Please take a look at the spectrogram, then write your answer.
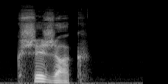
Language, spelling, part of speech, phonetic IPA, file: Polish, Krzyżak, proper noun, [ˈkʃɨʒak], Pl-Krzyżak.ogg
